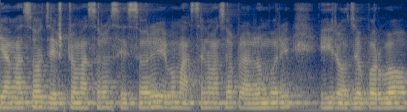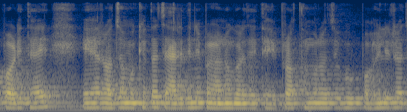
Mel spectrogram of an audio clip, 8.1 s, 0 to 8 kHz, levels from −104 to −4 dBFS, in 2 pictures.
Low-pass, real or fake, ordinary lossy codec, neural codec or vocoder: 7.2 kHz; real; none; none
